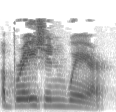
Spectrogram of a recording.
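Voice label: "abrasion wear", English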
